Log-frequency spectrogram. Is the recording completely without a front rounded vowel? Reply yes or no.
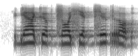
no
